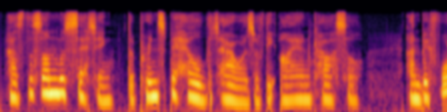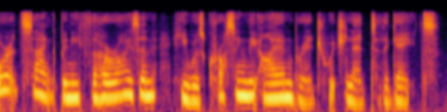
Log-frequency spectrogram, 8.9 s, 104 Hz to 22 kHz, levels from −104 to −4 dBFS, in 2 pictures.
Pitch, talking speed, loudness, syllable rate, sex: 210 Hz, 215 wpm, -20 LUFS, 5.9 syllables/s, female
